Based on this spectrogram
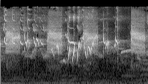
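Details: White-rumped shama lure song for caged birds at morning dewing: bursts of harsh, buzzy high phrases alternating with quick twisting whistled notes and short pauses, loud and busy throughout.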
